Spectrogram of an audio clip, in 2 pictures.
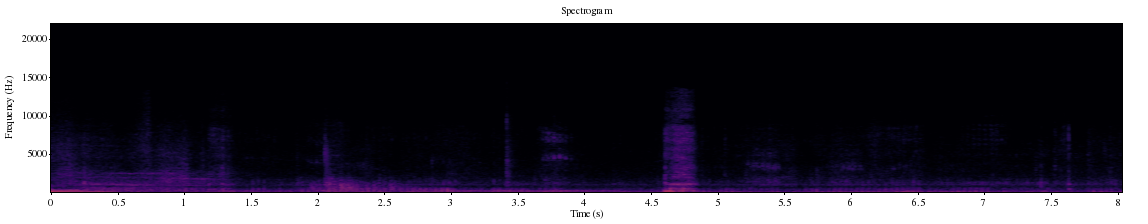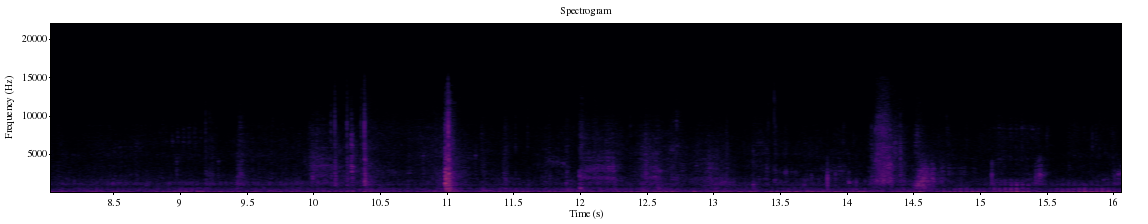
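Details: Purring of a male black-and-white tuxedo kitten, one of a pair of rescued stray brothers, as someone simply comes near. A soft, steady low rumble runs through the clip, with faint handling rustles and occasional clicks.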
